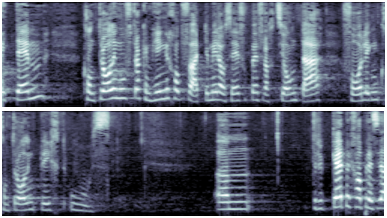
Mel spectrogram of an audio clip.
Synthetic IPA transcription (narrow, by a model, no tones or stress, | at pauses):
ɪtd̥ɛm | kʰɔnt̪ɾɔlɪŋuːftɾɑːɡɪmɦɪntəɾkʰɔpʋæːtəmiːɾɑʊseːfopeːfɾɑkt͡sjoːnd̥æfoːɾliːɡən̩t̚kʰɔnt̪ɾɔlɪŋpɾɪχtuːs | ʔɛm | d̥əɾɡ̥eːpeːkʰɑːpɾɛsidɛ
